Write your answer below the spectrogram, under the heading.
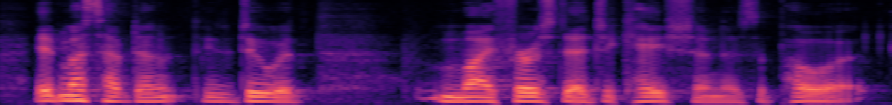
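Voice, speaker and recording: Speaking at a fairly slow pace, a man has a medium pitch and a dark, mellow tone. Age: 60s. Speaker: poet. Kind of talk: interview. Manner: halting, with many fillers.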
